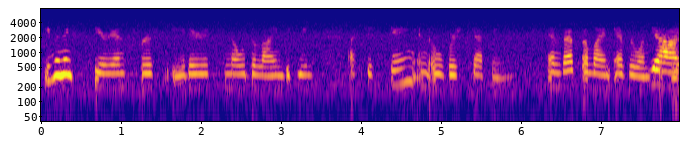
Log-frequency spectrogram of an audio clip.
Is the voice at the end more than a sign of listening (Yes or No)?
Yes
